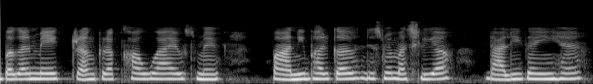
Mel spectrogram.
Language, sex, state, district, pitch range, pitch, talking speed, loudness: Hindi, female, Uttar Pradesh, Lucknow, 245-260 Hz, 250 Hz, 160 wpm, -13 LUFS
